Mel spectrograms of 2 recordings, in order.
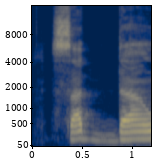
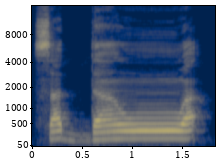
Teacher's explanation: گنہ کے ساتھ ملا کر پڑھیں گے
